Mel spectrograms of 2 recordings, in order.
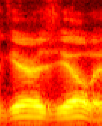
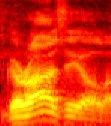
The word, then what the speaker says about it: Garagiola: I thought it was Garagiola. It's Garagiola, like a garage door, huh?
